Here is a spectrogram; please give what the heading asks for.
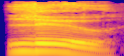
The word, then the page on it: lieu: American English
